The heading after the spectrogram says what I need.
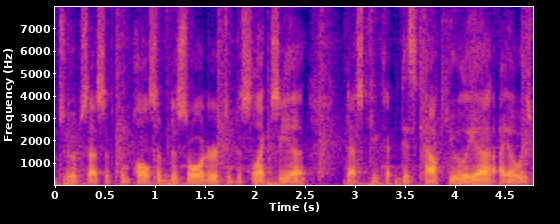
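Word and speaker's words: dyscalculia: It seems like you said Discalcula, but there's an I between the Yeah, calculia.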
